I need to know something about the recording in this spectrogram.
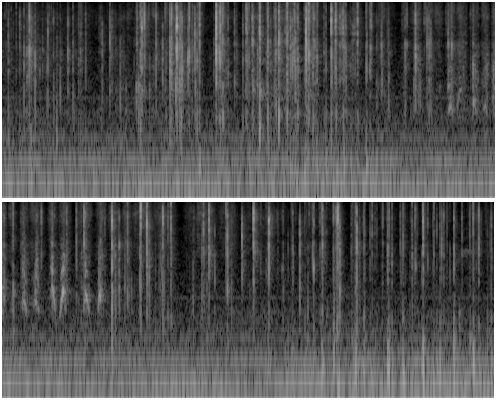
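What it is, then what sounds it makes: Paper wipe packet, crinkled. A small, flat, white airline sanitizing wipe packet of paper and foil, filled with a wipe, is held in the hand and tapped and crinkled with the fingertips. Quiet, crisp crinkles and soft, rapid taps fill the clip, bright and high-pitched, over a faint, steady low hum.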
